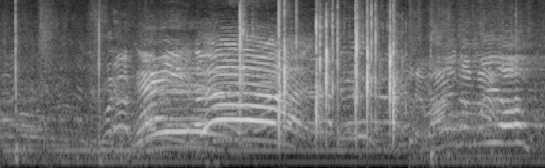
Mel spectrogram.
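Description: Spectators cheer and shout from nearby.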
